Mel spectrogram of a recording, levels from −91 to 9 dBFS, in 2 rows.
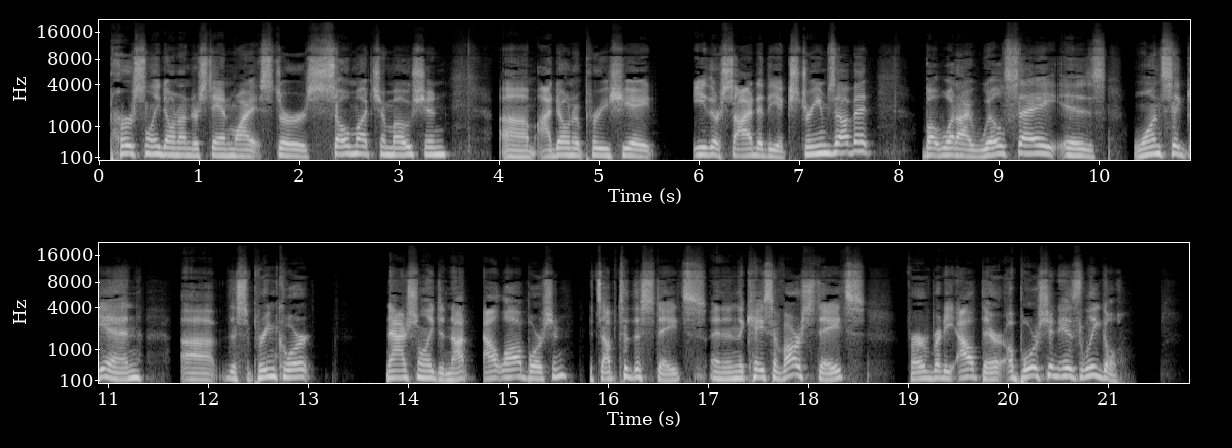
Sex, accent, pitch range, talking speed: male, American, 145-180 Hz, 155 wpm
